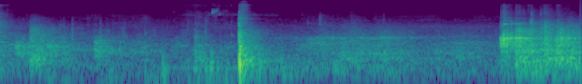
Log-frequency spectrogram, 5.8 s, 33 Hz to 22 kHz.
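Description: Bowling pins are struck by a 900 Global Sublime ball with one sharp, loud crash midway, followed by rattling and then a second burst of clattering near the end against quieter alley background noise.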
